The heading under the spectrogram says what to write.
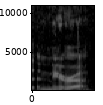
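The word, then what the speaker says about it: Emira: And yeah, the Lotus, I said Amira in the video, and it's pronounced Amira. But the Avaya is Avaya. So yeah. It's like, that's a hard I. So I thought the Amira was also a hard I. It is a soft I.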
